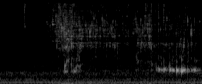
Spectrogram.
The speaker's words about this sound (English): All right, well let me get my sake out here. I have the Brooklyn Kura Junmai Dai Ginjo cat skills. So I'm gonna give this a pour.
